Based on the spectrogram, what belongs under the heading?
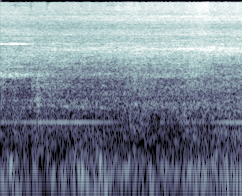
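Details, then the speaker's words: Engine off, shop vacuum blowing air into the blocked-off exhaust: steady blower drone with airy hiss escaping at the exhaust manifold gasket behind cylinder number four, leak found by ear and by hand. "I can hear it because I put my hands around I found it it's right here behind number four cylinder obviously the gasket there you can hear the air change"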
